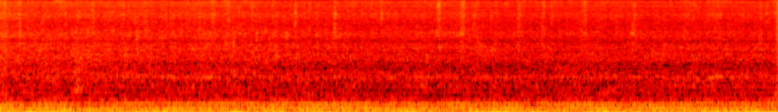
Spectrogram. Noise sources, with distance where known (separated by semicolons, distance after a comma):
medium-sounding engine, near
